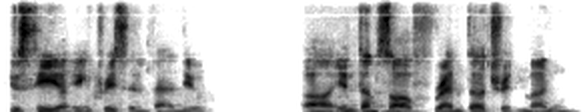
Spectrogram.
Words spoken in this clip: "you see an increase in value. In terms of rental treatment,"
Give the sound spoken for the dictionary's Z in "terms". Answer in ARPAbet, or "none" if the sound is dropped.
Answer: S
